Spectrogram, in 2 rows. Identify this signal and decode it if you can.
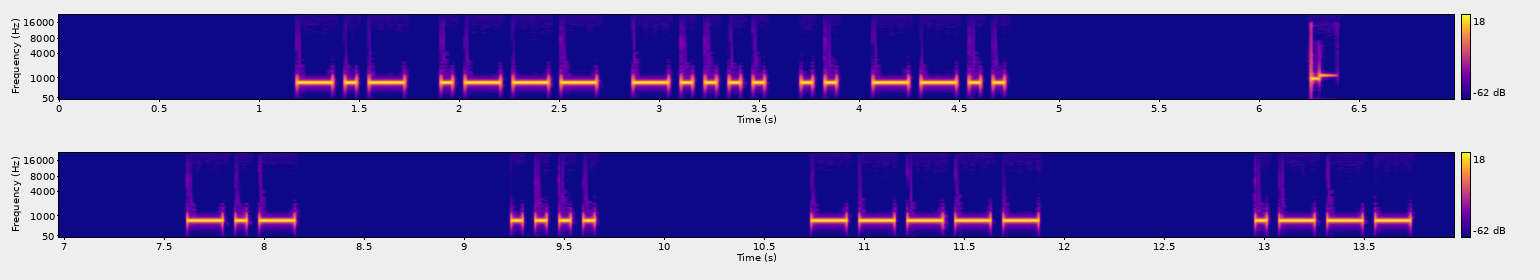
Morse code, heard as a keyed tone, about 20 wpm, spaced as for 11 wpm, 700 Hz. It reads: KJ6IZ KH0J
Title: USA Call Signs - 5 Characters - 6x Character Spacing - 20wpm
